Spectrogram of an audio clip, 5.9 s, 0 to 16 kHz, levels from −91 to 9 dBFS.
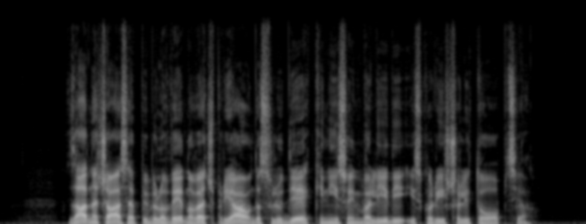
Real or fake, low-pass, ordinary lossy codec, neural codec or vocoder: real; 14.4 kHz; none; none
